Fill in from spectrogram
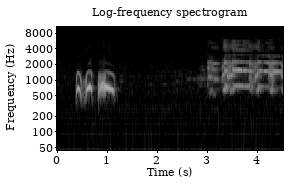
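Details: Caged spotted dove with a 'đồng kim' voice, whose cooing is meant to prompt newly caught doves to coo: one quick mellow phrase of three coos, the last longest and falling, then a rooster crows loudly after a pause.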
